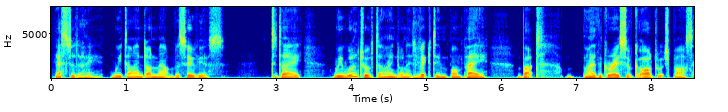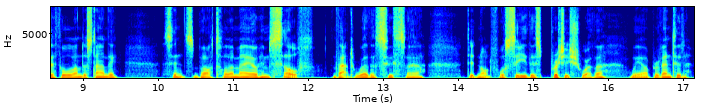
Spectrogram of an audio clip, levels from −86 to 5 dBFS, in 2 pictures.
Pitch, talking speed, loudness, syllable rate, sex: 120 Hz, 145 wpm, -19 LUFS, 5.2 syllables/s, male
